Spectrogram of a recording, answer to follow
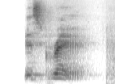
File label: Voice Acting, es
